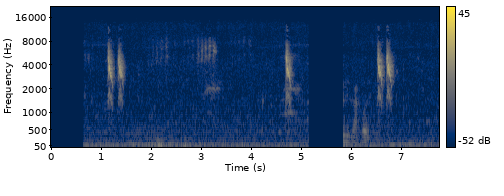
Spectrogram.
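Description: A bird chirping: short, sharp chirps, a quick pair about a second in, a single one near five seconds and another pair near seven, over a faint low background hum.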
